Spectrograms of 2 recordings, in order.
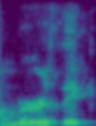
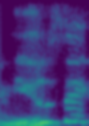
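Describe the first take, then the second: First: It is said with an added R sound. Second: It is said without an added R sound.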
